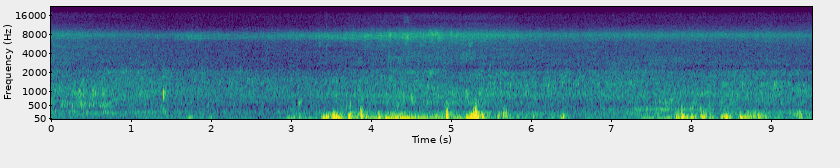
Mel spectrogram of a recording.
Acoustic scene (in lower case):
street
